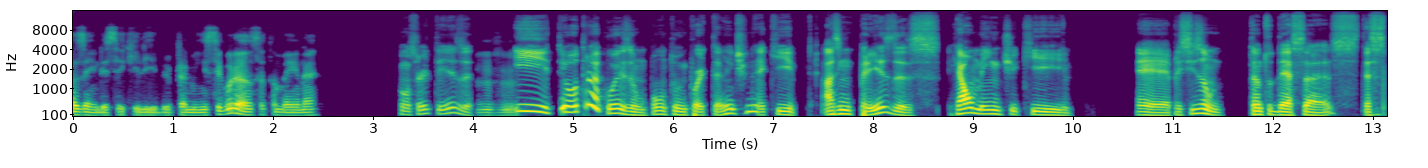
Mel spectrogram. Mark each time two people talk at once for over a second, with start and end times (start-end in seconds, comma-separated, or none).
none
